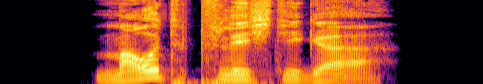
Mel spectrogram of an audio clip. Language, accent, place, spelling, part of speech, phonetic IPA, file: German, Germany, Berlin, mautpflichtiger, adjective, [ˈmaʊ̯tˌp͡flɪçtɪɡɐ], De-mautpflichtiger.ogg
- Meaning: inflection of mautpflichtig: 1. strong/mixed nominative masculine singular 2. strong genitive/dative feminine singular 3. strong genitive plural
